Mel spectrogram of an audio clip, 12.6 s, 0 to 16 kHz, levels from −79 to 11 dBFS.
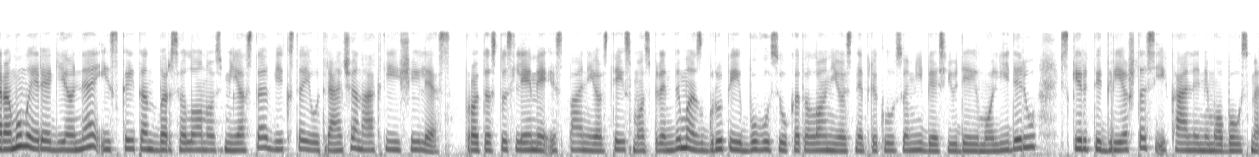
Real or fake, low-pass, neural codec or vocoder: fake; 7.2 kHz; codec, 16 kHz, 6 kbps, DAC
